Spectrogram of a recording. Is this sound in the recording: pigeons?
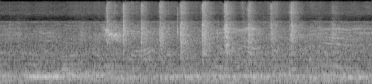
yes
